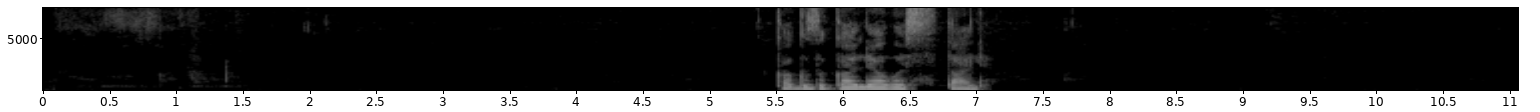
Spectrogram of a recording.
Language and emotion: Russian, neutral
